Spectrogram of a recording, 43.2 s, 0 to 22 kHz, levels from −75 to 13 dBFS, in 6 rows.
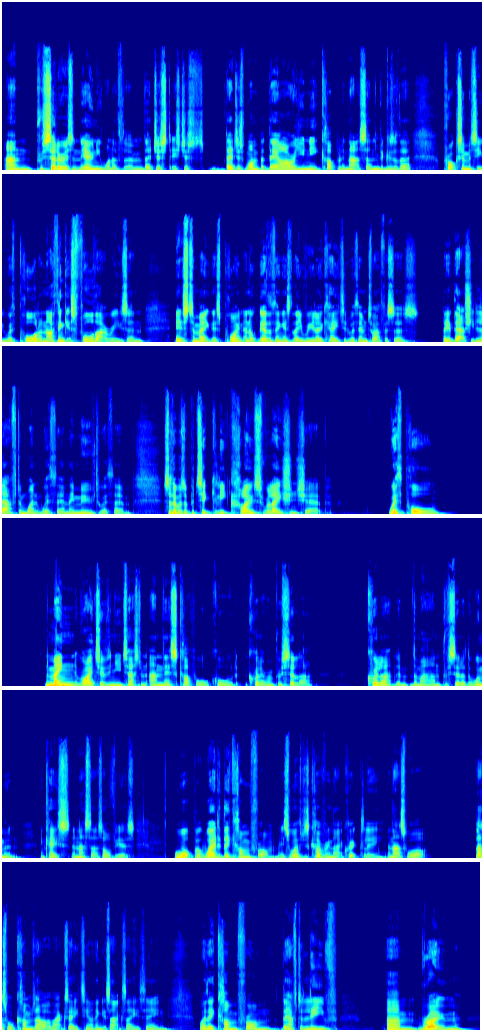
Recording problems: none

